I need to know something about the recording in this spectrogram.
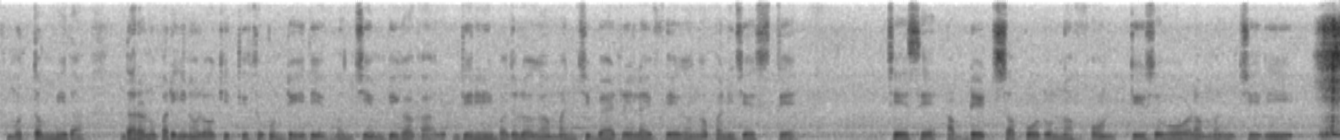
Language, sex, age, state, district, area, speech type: Telugu, male, 18-30, Andhra Pradesh, Krishna, urban, spontaneous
